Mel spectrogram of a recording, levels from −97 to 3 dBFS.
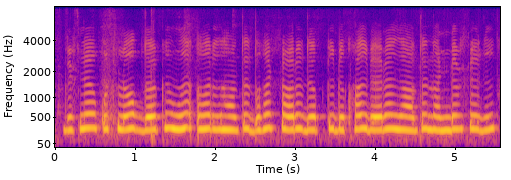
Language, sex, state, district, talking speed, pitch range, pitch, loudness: Hindi, female, Bihar, Vaishali, 235 wpm, 255-275 Hz, 270 Hz, -14 LUFS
